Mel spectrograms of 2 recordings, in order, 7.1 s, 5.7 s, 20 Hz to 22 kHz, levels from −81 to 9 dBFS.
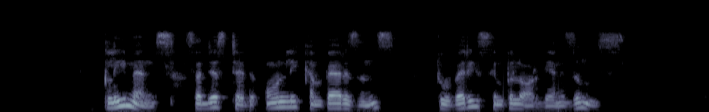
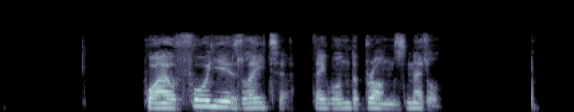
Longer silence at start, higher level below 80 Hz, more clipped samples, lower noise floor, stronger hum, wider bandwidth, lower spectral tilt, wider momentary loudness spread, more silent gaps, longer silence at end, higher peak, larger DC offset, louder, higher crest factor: second, 1.05 s vs 1.45 s; second, -78 dBFS vs -60 dBFS; neither; about the same, under -90 dBFS vs under -90 dBFS; neither; about the same, 8.2 kHz vs 7.6 kHz; about the same, -5 dB/octave vs -5.5 dB/octave; second, 10 LU vs 14 LU; second, none vs 2.97-3.11 s; second, 0.85 s vs 1.35 s; second, -18 dBFS vs -2 dBFS; neither; second, -36 LUFS vs -18 LUFS; about the same, 18 dB vs 18 dB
